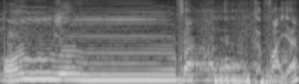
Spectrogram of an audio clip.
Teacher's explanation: Ketemu lagi tuh tanwin menghadapi fa, berarti ikhfa. Umyun tanwin menghadapi pa, jadi gunnahnya deketin ke huruf pa.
